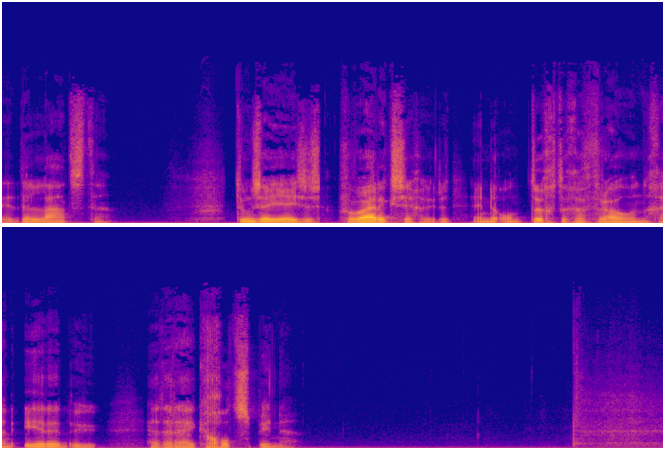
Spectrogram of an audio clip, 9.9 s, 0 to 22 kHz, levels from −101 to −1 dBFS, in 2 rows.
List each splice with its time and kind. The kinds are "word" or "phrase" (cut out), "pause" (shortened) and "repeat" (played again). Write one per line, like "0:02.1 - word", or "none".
0:02.4 - word
0:03.4 - word
0:05.4 - word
